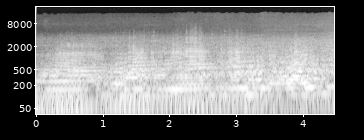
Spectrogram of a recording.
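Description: Dark orchestral film score: low held brass-like notes that step in pitch every second or so, over a deep rumble.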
